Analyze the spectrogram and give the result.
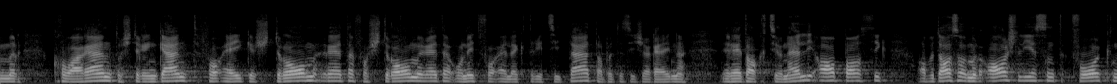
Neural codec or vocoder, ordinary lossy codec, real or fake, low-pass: none; none; real; 10.8 kHz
